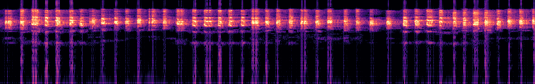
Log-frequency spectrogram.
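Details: Harsh, rough laughing call of a collared kingfisher, delivered as a fast run of scratchy, high, buzzy notes about three to four per second, unbroken for four seconds.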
